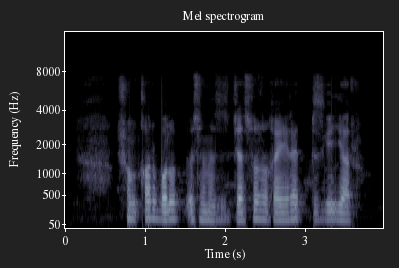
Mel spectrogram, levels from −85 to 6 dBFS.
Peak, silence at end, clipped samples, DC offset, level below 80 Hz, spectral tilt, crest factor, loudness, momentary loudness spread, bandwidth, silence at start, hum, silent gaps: -16 dBFS; 0.3 s; under 0.1%; under 0.1%; -72 dBFS; -4.5 dB/octave; 22 dB; -39 LUFS; 16 LU; 8 kHz; 0.2 s; none; none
